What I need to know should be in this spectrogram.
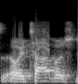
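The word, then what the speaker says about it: Oitavos: How do you say it? Oitavas? – That's pretty good. It's Oitavas Dunes.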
